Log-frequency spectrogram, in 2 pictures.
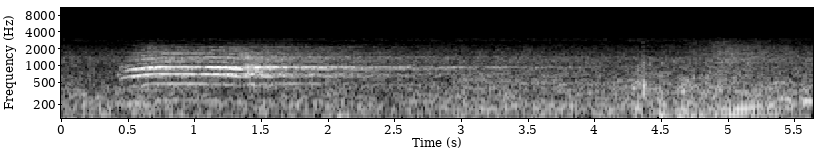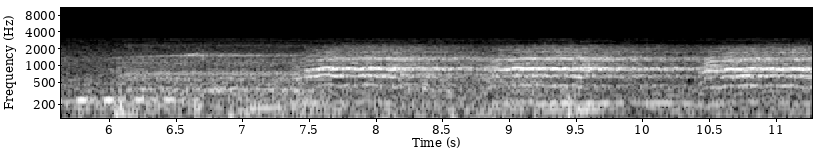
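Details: Lucie, a very hungry baby monkey, cries for milk while her mother will not let her nurse; drawn-out, wavering harmonic wails come in bursts, with quieter gaps between, over low background rumble.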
